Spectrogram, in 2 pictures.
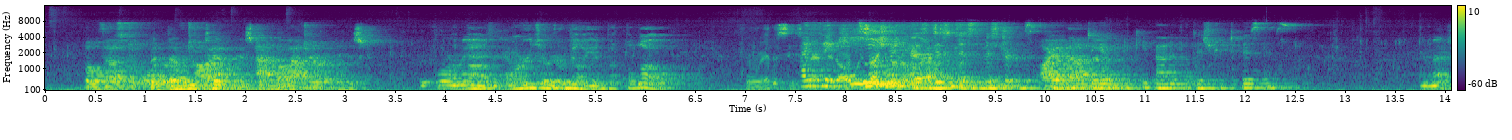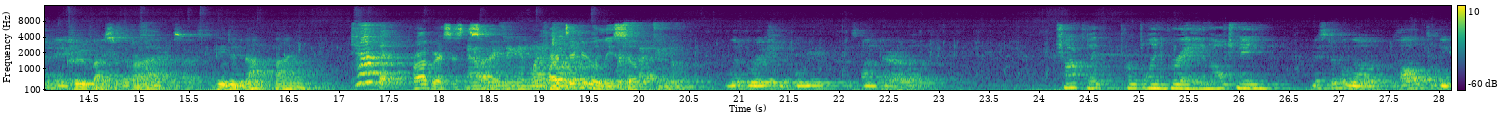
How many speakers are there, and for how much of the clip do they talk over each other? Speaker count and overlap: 7, about 38%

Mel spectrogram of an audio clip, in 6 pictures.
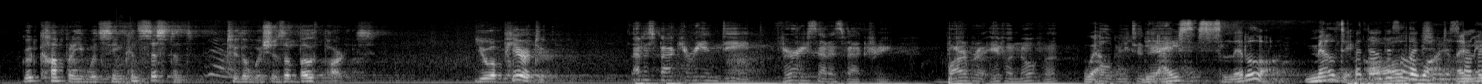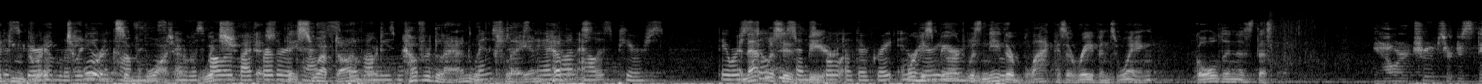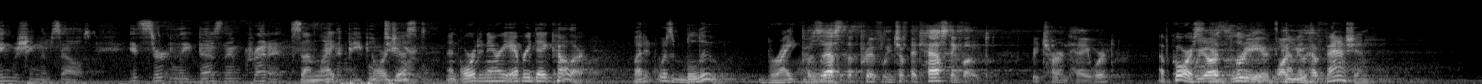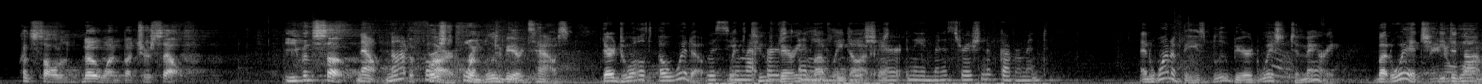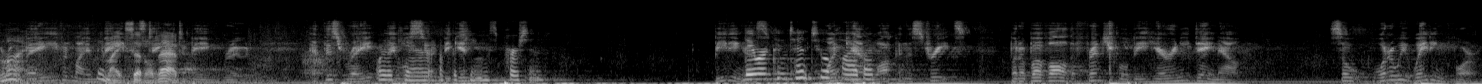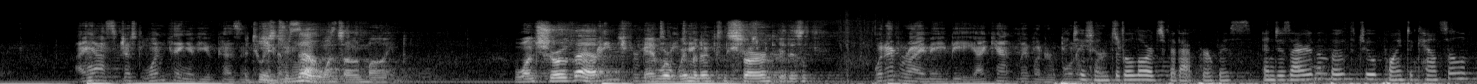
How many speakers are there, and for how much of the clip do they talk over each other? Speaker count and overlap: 4, about 31%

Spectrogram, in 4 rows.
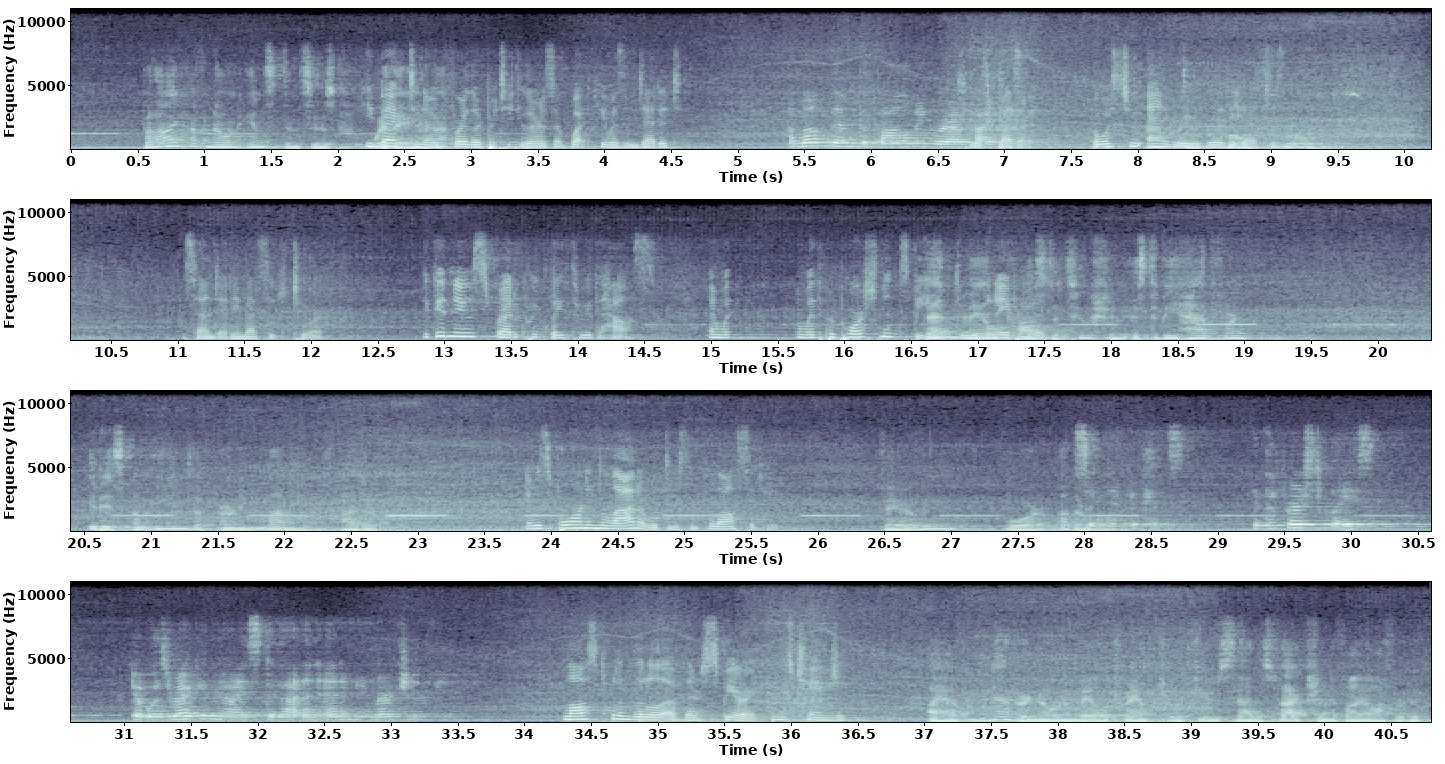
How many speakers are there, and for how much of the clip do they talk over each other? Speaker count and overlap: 3, about 10%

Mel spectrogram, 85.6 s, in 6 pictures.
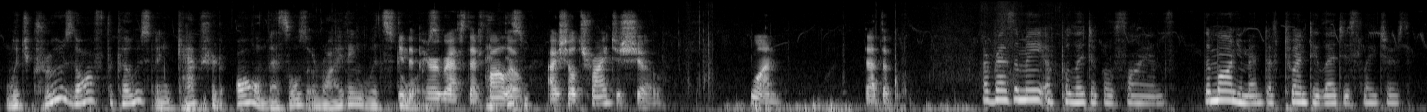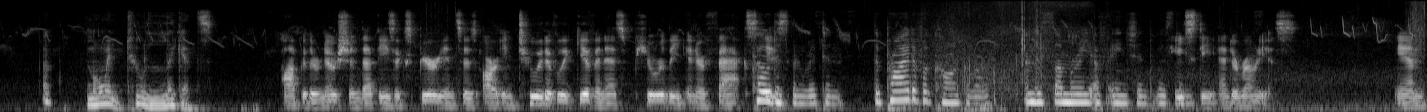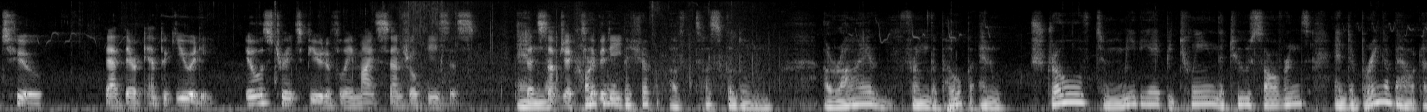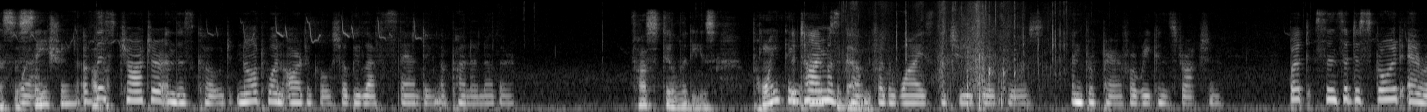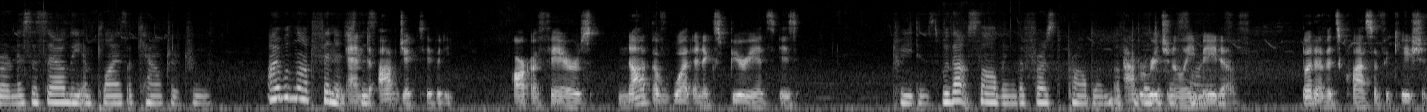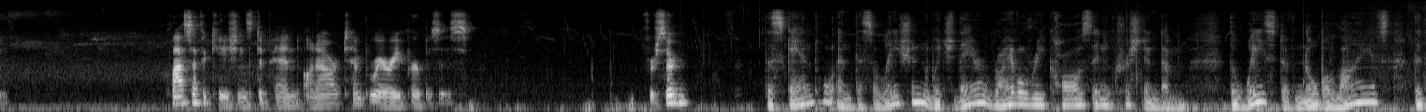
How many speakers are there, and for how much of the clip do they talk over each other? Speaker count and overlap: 3, about 8%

